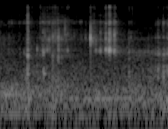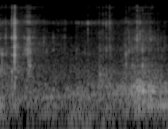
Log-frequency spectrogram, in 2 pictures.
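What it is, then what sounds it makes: Bar soap being shaved with a blade. A metal blade shaves the edge of a solid yellow bar of soap, making quiet, crisp, bright scraping and clicking sounds. Short sharp bursts are spread over a soft hiss. They die away almost instantly, with no ringing.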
